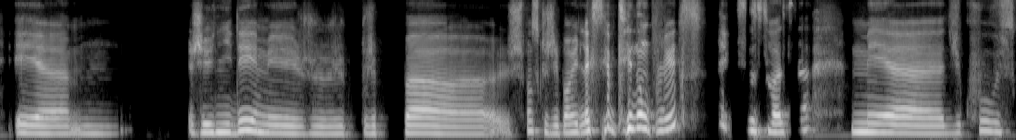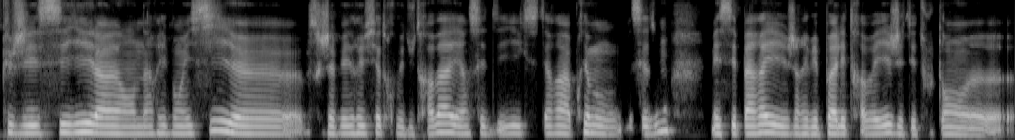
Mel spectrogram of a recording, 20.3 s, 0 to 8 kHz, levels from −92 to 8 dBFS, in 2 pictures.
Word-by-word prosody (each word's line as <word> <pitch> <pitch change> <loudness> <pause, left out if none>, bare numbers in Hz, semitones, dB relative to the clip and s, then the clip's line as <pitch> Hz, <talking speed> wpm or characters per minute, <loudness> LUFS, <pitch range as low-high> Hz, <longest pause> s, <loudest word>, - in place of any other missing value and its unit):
Et 170 -1 +2
hem, 160 -1 -1 0.7
j'ai 180 +1 +3
une 185 +1 +5
idée, 215 +4 +5
mais 170 -3 +1
je 155 0 -5
j - - -7 0.2
j'ai 160 0 -4 0.3
pas 155 -3 +2
je - - -7
pense 210 0 -1
que 190 - -5
j'ai 165 -1 -2
pas 180 - +1
envie 185 0 +3
de - - -2
l'accepter 225 +5 +7
non 275 -1 +9
plus, 240 +9 +2 0.4
que 330 - -3
ce 215 -2 0
soit 200 -3 +4
ça. 225 +6 -8 0.4
Mais, 190 -2 +6 0.5
heu, - - -5
du 165 +2 -9
coup, 210 +1 -3
ce 195 +1 -5
que 180 - -7
j'ai 165 0 -2
essayé 180 +3 0
là 165 -2 +1
en 155 0 -6
arrivant 160 0 -7
ici, 195 +7 -3
heu, 155 -2 -3
parce 180 - -11
que - - -7
j'avais 160 0 -4
réussi 165 0 -5
à 165 - -1
trouver 155 -2 -13
du 145 0 -15
travail, 175 +3 -2
un 155 - -6
CDI 160 0 -8
et - - -11
cetera 165 0 -6
après 180 +4 -4
mon 155 -4 -5
mes - - -13
saisons. 165 +8 -5 0.4
Mais 165 - -2
c'est 165 +1 -2
pareil, 165 +1 +1
heu, - - -5
j'arrivais 155 -1 -5
pas 160 +3 -2
à - - +4
aller 155 0 -1
travailler, 155 +4 -4
j'étais 150 -3 -7
tout - - -22
le - - -40
temps, 145 -2 -4
heu, 135 -1 -4
165 Hz, 200 wpm, -20 LUFS, 155-185 Hz, 0.7 s, non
